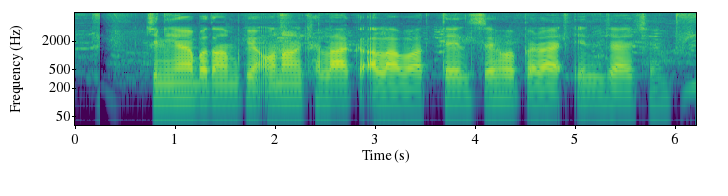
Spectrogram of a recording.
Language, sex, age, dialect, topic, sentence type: Maithili, male, 31-35, Bajjika, agriculture, statement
